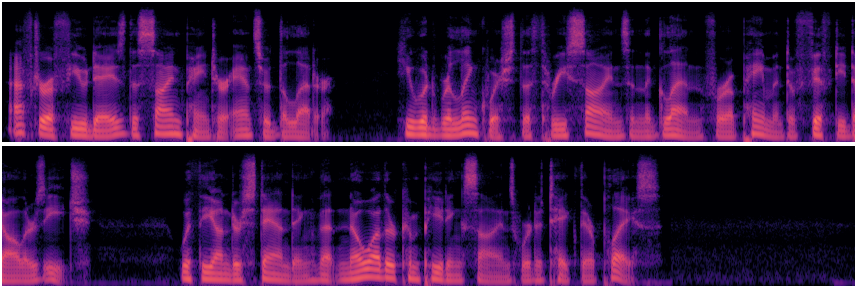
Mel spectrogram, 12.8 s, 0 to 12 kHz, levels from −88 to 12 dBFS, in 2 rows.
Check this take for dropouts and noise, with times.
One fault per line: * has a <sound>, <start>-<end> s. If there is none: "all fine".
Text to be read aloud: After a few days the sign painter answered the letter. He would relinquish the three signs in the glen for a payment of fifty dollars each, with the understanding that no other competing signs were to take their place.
all fine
